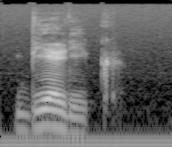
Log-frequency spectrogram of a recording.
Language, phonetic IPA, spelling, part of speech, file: Polish, [ˈbʲjɛlʲik], bielik, noun, Pl-bielik.ogg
